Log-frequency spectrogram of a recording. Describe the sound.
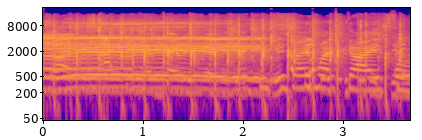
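Steady, rhythmic hand clapping, close and fairly loud, continuing for a few seconds while voices cheer and talk over it.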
